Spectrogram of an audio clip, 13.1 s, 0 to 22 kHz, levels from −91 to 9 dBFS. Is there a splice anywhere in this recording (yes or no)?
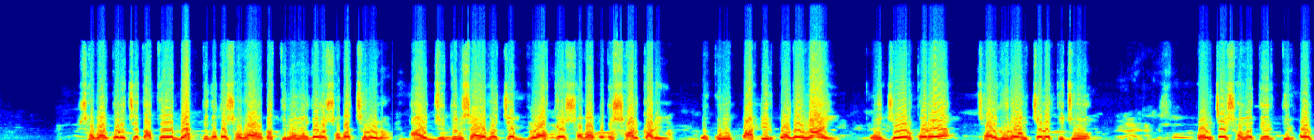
yes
